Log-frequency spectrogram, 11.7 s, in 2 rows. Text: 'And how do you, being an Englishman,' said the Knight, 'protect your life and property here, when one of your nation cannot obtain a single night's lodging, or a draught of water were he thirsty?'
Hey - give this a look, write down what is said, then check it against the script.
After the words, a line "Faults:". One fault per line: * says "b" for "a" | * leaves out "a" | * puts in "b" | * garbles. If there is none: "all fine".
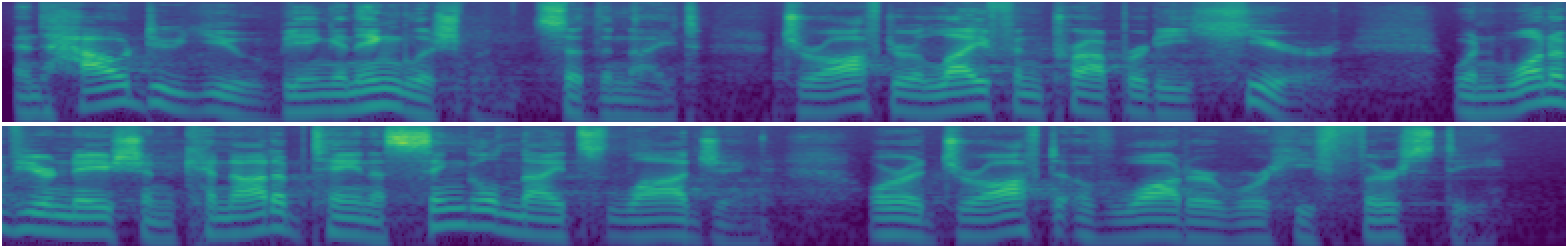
'And how do you, being an Englishman,' said the Knight, 'draught your life and property here, when one of your nation cannot obtain a single night's lodging, or a draught of water were he thirsty?'
Faults:
* says "draught" for "protect"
